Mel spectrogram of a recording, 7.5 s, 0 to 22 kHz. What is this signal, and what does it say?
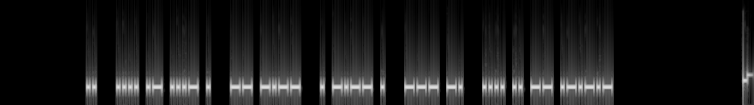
Morse code, heard as a keyed tone, about 40 wpm, 700 Hz. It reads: I HAVE MY EYE ON HIM.
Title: Sentences from Top 1000 Words - Review Part 1 - 40wpm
